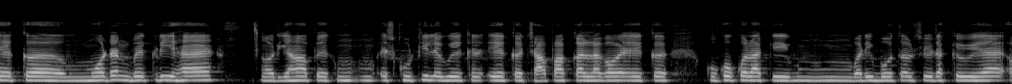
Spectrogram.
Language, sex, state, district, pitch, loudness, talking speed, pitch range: Maithili, male, Bihar, Supaul, 185 Hz, -23 LUFS, 180 wpm, 180-185 Hz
